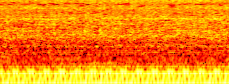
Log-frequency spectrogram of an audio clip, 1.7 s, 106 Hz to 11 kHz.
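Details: Freshly rebuilt turbocharged K-series engine, hot after running 15 minutes: smooth, even low idle with no knocks, ticks or squeals. No check engine lights, no overheating, cooling system bled; a healthy warm engine.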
